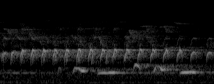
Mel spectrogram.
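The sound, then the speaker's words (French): A female common cuckoo gives her rapid bubbling call, a steady run of quick, chuckling notes close by, with another bird's softer, lower calls weaving underneath. “Il a senti la menace tout près, une femelle coucou indique sa présence.”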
